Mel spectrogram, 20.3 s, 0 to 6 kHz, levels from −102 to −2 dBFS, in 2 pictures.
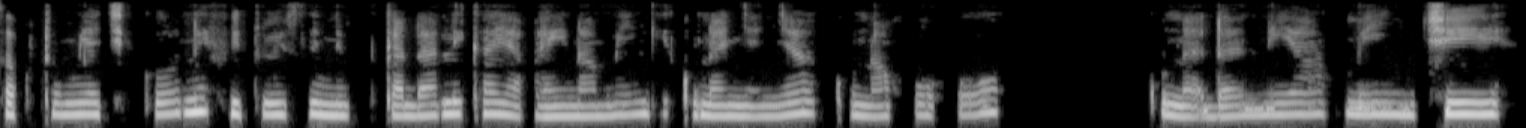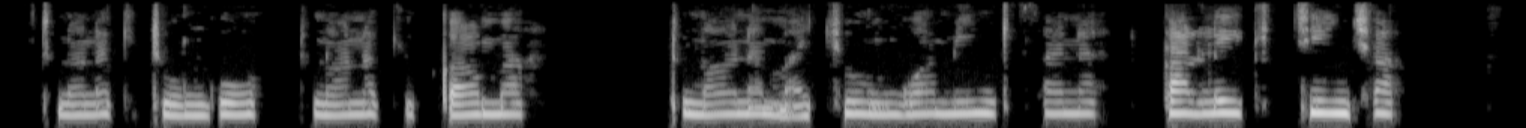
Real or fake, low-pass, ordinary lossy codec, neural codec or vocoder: real; 5.4 kHz; MP3, 48 kbps; none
